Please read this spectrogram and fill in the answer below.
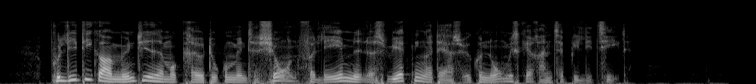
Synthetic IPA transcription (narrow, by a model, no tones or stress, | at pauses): pʰo̝lit͡sʰiɡ̥ɐ̽ːmønd̥ihe̝ð̰ˠɐmɒ̽kʰʁɛːʊd̥o̝kʰument͡sʰæɕo̝̰ːnfɒ̽leːəmið̰ˠlʔɐsʋiɐɡ̥ne̝ŋɒ̽d̥æɐsøkʰo̝no̝̰ːmisɡ̥əʁɑnt͡sʰæb̥ilit͡sʰe̝̰ːd̥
